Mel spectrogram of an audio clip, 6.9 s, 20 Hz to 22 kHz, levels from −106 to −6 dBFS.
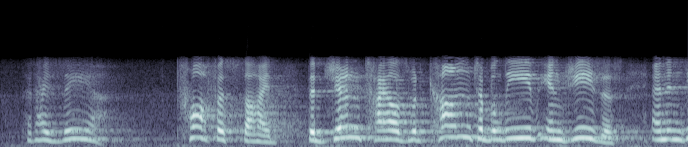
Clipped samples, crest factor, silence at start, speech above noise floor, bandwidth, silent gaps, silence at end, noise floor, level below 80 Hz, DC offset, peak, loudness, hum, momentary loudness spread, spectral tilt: under 0.1%; 18 dB; 0.25 s; 29 dB; 4.6 kHz; none; 0 s; -54 dBFS; -56 dBFS; under 0.1%; -8 dBFS; -25 LUFS; none; 10 LU; -3.5 dB/octave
